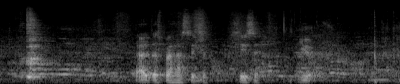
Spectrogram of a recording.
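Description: A metal lid clatters on a pot.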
